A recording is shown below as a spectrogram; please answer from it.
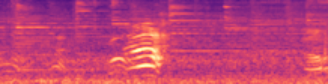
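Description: A man's short exclamation about a second in, over a steady low rush of wind and choppy water.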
